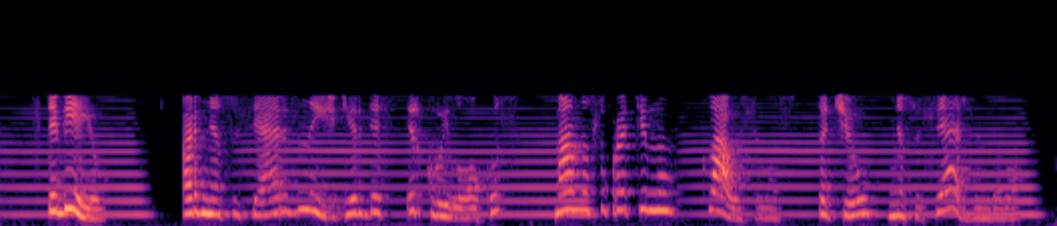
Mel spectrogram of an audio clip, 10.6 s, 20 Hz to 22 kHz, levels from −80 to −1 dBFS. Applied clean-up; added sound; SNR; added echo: none; Bowed string instrument; 12 dB; none.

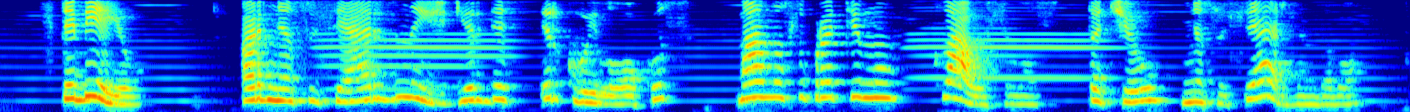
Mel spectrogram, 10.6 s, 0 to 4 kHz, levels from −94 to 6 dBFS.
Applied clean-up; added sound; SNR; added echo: classical method log-MMSE.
